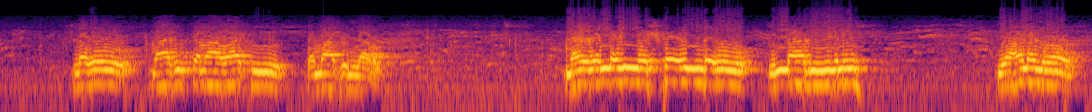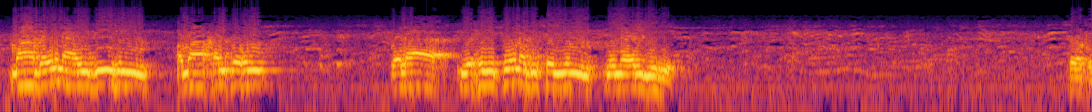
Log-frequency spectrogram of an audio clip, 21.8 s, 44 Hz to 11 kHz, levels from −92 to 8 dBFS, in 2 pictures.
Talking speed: 65 wpm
